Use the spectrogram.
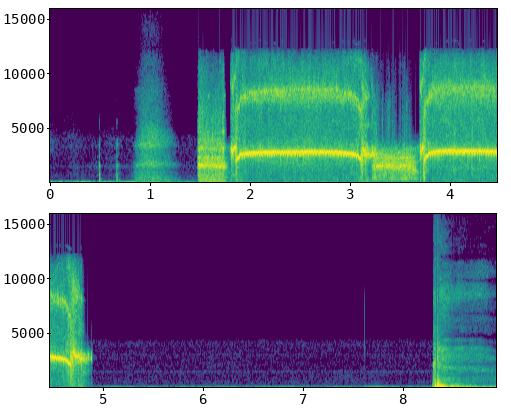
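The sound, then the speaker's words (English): A high-pitched whistle is blown to get someone's attention in two long, loud, steady blasts separated by a short gap, then quiet. “Try to get him with Fred's whistle.”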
